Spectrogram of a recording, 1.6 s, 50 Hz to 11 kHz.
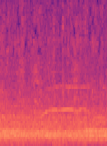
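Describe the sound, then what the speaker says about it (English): Steady crowd roar with scattered cheering and applause fills a stadium during a track race in the London 2012 Olympic Games video game, a continuous even wash with no clear peaks. "the crowd are doing their bits, plenty in to try and encourage success for this athlete"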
